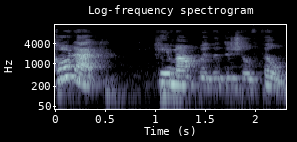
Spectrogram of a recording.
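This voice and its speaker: A woman talks at a fairly quick pace, her pitch swinging very widely. Audible room echo and noticeable background noise come through. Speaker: speaker, former radio professional. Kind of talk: talk to an audience. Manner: fast.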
